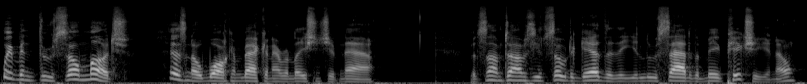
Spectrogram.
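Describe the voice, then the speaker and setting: A man's voice: fairly high pitch, animated, brisk, no echo, natural voice. A young man voicing a thoughtful male cafe customer from a game in a cowboy drawl, musing as he reads the lines aloud. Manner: reflective, musing. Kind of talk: reading game dialogue aloud.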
